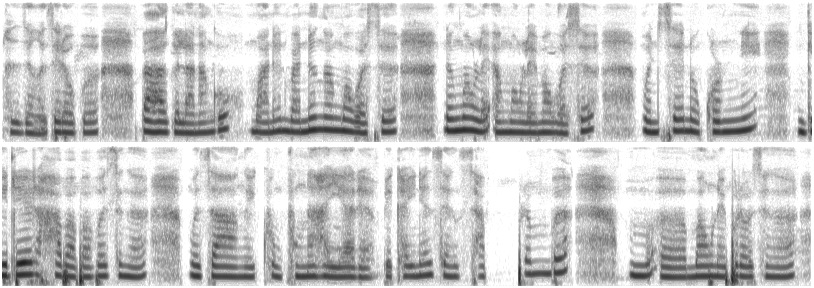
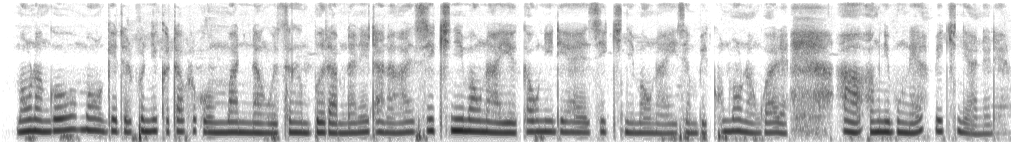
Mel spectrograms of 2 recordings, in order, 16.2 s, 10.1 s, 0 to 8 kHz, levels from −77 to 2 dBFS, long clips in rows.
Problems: low volume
